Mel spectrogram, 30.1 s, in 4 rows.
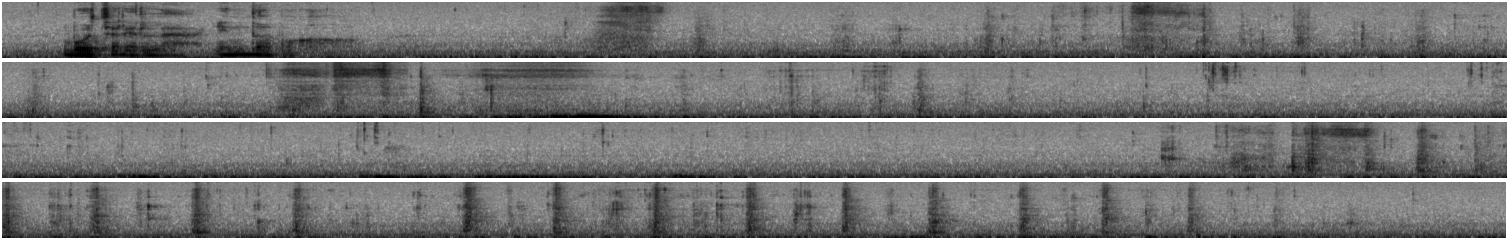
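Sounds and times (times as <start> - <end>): chewing noodles: 2.8 - 10.0, 10.8 - 17.1, 20.7 - 29.4.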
